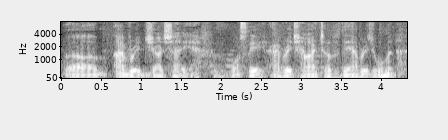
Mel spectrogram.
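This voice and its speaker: Low-voiced, halting oblivious husband, played by an actor. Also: male voice, lightly acted. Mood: evasive, flustered. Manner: halting, literal, deadpan. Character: evasive, oblivious middle-aged husband, flat and bemused. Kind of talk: radio drama dialogue.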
